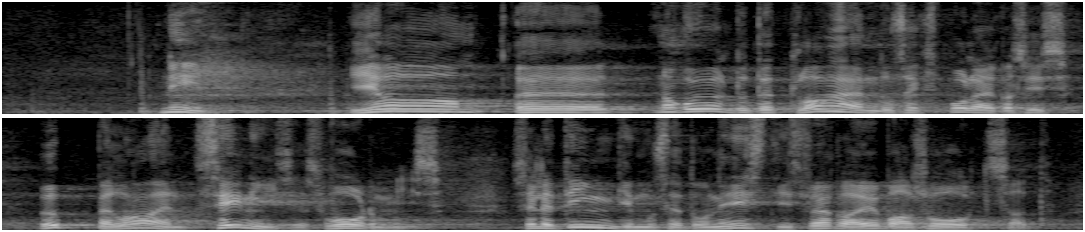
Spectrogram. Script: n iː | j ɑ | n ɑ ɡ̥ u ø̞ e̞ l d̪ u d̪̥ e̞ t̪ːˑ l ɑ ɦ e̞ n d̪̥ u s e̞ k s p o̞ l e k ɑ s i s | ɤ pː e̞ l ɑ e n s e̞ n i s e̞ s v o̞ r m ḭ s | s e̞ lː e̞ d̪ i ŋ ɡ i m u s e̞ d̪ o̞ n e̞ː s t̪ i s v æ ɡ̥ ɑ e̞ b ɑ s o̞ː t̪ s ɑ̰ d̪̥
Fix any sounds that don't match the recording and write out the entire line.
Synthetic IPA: n iː | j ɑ | n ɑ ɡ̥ u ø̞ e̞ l d̪ u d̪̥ e̞ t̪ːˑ l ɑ ɦ e̞ n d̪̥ u s e̞ k s p o̞ l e k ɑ s i s | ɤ pː e̞ l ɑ e n s e̞ n i s e̞ s v o̞ r m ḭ s | s e̞ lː e̞ t̪ i ŋ ɡ i m u s e̞ d̪ o̞ n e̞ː s t̪ i s v æ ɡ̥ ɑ e̞ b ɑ s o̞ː t̪ s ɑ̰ d̪̥

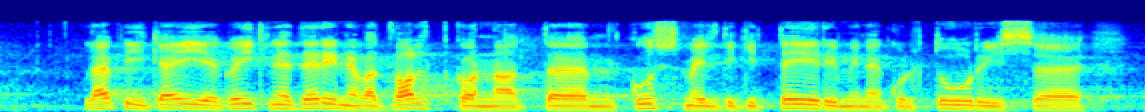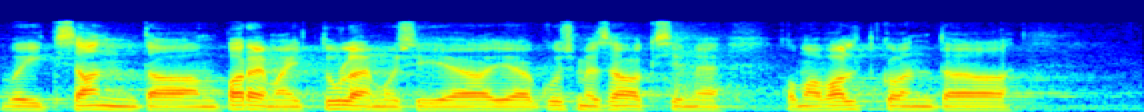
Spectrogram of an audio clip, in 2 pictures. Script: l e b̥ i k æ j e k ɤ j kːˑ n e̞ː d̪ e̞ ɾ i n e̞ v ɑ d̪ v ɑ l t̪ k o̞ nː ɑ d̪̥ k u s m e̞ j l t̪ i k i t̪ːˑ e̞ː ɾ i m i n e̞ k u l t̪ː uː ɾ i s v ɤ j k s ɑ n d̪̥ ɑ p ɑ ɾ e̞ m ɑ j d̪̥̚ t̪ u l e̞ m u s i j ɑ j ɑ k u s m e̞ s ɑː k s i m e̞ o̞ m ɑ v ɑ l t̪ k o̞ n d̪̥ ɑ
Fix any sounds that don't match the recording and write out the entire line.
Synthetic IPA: l æ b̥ i k æ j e k ɤ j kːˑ n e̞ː d̪ e̞ ɾ i n e̞ v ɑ d̪ v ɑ l t̪ k o̞ nː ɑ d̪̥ k u s m e̞ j l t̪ i ɡ i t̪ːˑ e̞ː ɾ i m i n e̞ k u l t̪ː uː ɾ i s v ɤ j k s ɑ n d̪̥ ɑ p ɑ ɾ e̞ m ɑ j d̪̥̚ t̪ u l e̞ m u s i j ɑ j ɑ k u s m e̞ s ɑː k s i m e̞ o̞ m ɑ v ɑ l t̪ k o̞ n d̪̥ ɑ

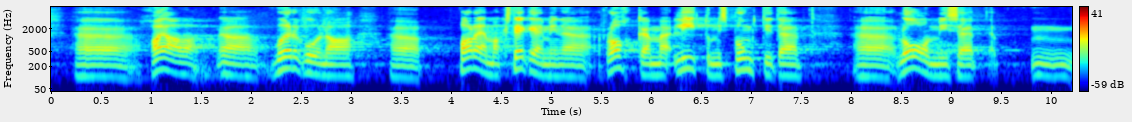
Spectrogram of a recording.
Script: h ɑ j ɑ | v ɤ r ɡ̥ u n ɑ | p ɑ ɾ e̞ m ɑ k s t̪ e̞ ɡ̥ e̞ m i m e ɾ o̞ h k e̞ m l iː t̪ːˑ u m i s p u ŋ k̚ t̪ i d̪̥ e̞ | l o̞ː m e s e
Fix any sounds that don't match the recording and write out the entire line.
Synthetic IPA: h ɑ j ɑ | v ɤ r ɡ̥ u n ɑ | p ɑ ɾ e̞ m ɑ k s t̪ e̞ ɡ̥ e̞ m i n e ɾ o̞ h k e̞ m l iː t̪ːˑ u m i s p u ŋ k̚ t̪ i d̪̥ e̞ | l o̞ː m i s e

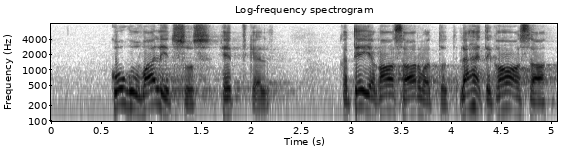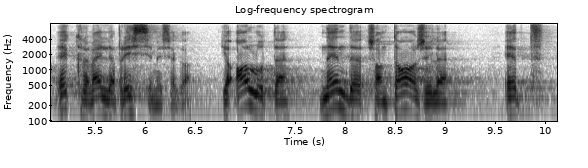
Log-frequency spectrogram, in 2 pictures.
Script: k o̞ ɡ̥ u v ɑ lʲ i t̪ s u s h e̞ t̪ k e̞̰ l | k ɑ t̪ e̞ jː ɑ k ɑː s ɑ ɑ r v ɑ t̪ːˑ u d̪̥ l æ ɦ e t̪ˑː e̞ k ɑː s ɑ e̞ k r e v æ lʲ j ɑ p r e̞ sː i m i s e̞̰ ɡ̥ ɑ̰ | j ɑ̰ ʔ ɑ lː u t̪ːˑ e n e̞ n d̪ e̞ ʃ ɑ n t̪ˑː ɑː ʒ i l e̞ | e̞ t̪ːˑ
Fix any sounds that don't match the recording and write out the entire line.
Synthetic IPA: k o̞ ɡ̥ u v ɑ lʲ i t̪ s u s h e̞ t̪ k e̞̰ l | k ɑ t̪ e̞ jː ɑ k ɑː s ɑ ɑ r v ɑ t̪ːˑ u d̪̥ l æ ɦ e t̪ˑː e̞ k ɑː s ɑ e̞ k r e v æ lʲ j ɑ p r e̞ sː i m i s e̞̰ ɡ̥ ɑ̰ | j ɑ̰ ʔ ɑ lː u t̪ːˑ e n e̞ n d̪ e̞ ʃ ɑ n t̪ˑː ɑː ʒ i l e̞ | e̞ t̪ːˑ

